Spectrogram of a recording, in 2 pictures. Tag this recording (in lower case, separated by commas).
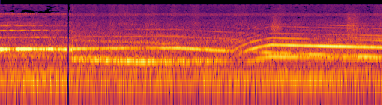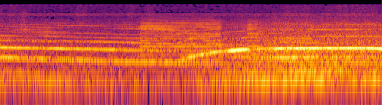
siren, fire engine, emergency vehicle, police car (siren)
